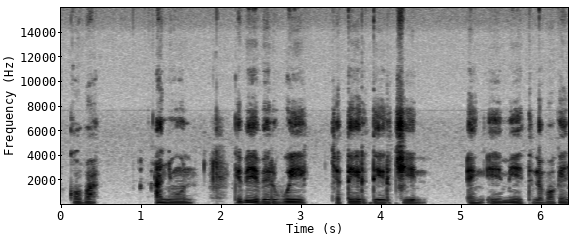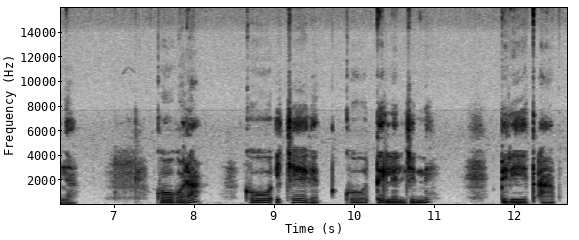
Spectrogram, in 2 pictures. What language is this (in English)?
Kalenjin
